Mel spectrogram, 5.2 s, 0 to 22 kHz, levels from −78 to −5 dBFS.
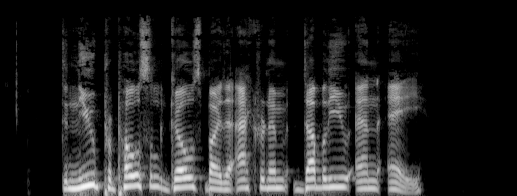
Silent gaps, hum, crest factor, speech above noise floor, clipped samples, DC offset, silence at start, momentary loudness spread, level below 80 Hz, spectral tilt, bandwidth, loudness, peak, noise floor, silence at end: none; none; 18 dB; 66 dB; under 0.1%; under 0.1%; 0.65 s; 9 LU; -44 dBFS; -6 dB/octave; 15.5 kHz; -19 LUFS; -2 dBFS; -85 dBFS; 0.95 s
